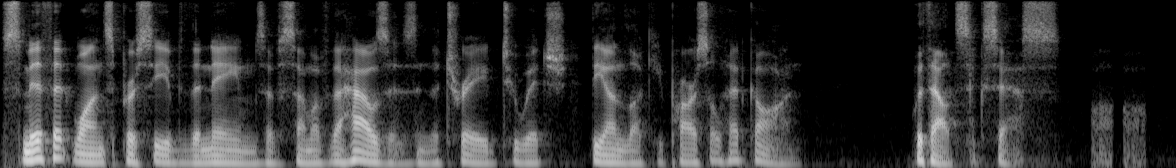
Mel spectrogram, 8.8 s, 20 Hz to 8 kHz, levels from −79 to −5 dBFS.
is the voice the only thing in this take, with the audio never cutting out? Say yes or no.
no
